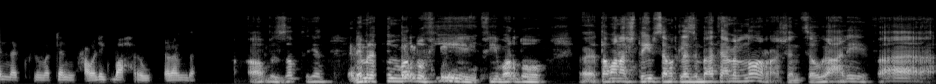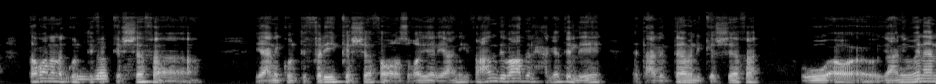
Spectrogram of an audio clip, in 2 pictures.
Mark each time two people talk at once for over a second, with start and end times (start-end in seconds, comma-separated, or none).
none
